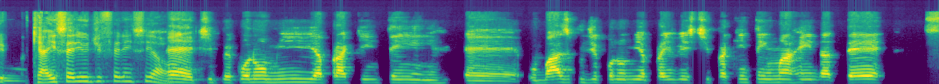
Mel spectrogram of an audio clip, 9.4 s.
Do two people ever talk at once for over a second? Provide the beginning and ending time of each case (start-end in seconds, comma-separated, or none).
none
